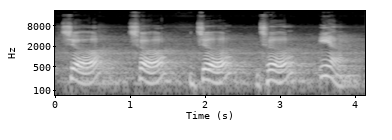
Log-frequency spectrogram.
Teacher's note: च वर्ग में तालु से बोला जाता है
